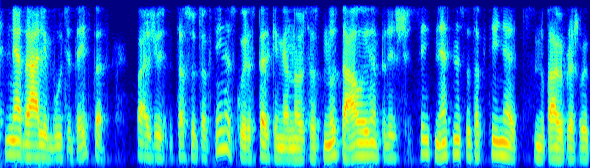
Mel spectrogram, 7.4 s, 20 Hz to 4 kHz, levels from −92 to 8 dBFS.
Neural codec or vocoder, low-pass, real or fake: codec, 16 kHz in and 24 kHz out, 0.8 kbps, FocalCodec, streaming, 65536 codes; 3.6 kHz; fake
